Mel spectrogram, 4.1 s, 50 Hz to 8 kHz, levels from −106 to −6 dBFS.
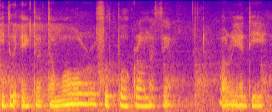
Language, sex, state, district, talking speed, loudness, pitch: Nagamese, female, Nagaland, Dimapur, 115 wpm, -15 LUFS, 230 Hz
